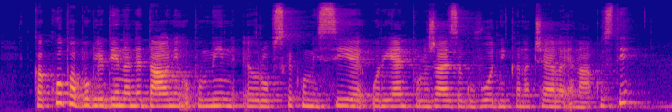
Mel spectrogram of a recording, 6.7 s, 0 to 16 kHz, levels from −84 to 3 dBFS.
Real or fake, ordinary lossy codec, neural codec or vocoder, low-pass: real; AAC, 64 kbps; none; 14.4 kHz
